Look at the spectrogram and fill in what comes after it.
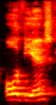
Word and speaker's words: Audiense: Hay una con la que llevo trabajando un tiempecito, se llama Audience, que se escribe Audiense,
